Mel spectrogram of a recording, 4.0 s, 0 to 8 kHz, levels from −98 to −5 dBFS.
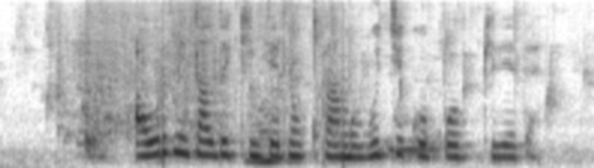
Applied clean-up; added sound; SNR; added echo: none; Bathtub (filling or washing); 18 dB; none.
